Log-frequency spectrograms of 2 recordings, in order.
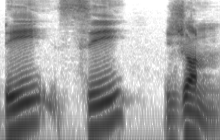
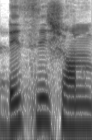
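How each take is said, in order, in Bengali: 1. মাঝের ব্যঞ্জনটি ঘোষ zh ধ্বনি। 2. মাঝের ব্যঞ্জনটি অঘোষ sh ধ্বনি। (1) "শুদ্ধ উচ্চারণটা হবে ডিসিজন" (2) "যদি আমরা ডিসিশন বলি"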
